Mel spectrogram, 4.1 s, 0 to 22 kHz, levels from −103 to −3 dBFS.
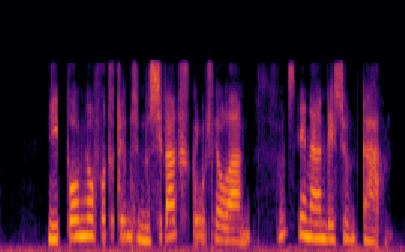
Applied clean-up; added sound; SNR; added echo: neural diffusion model UNIVERSE++.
